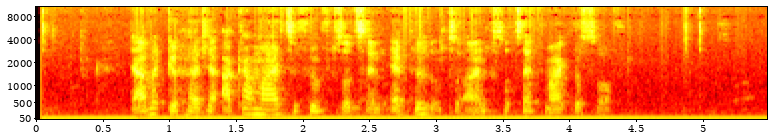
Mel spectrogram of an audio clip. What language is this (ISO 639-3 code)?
deu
